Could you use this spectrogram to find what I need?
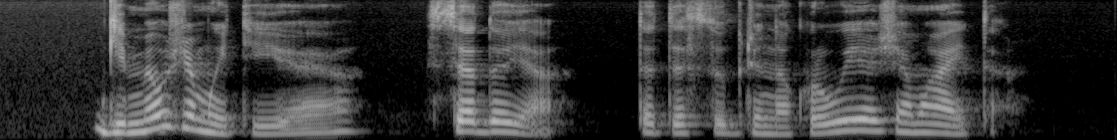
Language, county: Lithuanian, Utena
